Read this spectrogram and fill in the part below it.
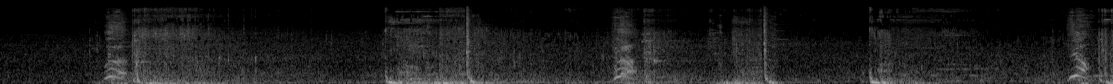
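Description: A heavy axe strikes with loud, booming magical bursts.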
